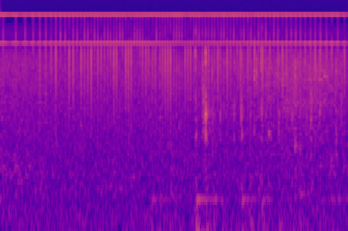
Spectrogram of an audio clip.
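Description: Faint, rapid clicking of computer keyboard typing in a quiet meeting room. About two and a half seconds in there is a brief, low murmur of a voice.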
